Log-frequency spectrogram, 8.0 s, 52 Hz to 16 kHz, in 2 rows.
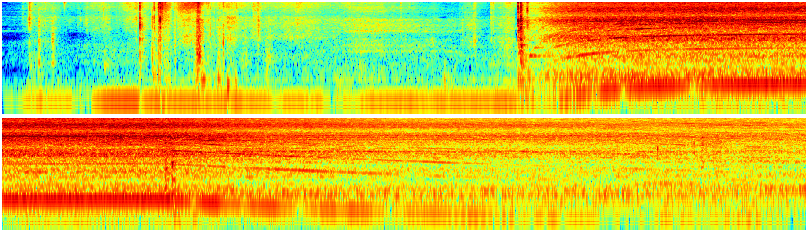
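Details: Tennant 5680 floor scrubber after fixing improperly connected wiring that caused no-start following battery replacement: motors spin up with rising whine, settle to steady even hum under faint brush rumble; running normally.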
